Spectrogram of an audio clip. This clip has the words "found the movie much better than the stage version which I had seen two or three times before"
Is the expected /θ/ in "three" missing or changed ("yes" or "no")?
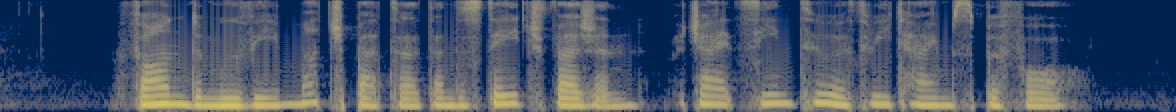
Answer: no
